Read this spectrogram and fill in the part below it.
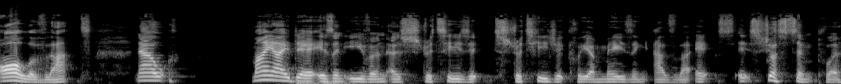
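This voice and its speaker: The recording is very clean, with a silent background. A man speaks at medium pitch with lively intonation. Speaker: podcast host. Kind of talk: casual chat podcast. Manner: casual, chatty, jokey.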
